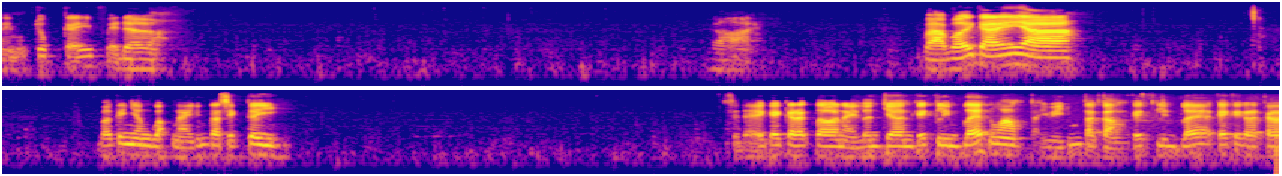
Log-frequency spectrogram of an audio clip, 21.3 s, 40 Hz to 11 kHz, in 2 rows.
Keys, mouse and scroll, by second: 0.7 click, 1.7 middle click, 2.9 middle click, 3.5 click, 4.8 click, 6.5 click, 7.1 click, 8.8 click, 9.3 5, 9.7 click, 10.7 click, 11.6 p, 13.0 click, 15.3 click, 20.0 click, 20.9 click.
